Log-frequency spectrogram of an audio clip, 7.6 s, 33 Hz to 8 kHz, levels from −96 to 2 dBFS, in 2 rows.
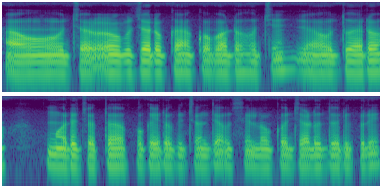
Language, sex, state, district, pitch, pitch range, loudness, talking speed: Odia, male, Odisha, Malkangiri, 110 Hz, 105-110 Hz, -21 LUFS, 125 wpm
